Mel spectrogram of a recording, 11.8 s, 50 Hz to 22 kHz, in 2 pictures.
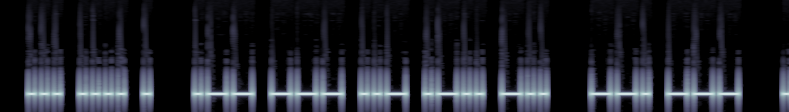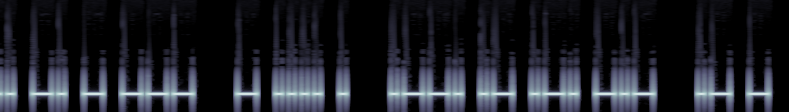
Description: Morse code, heard as a keyed tone, about 25 wpm, 700 Hz. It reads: SHE WOULD GO INTO THE PARK AT
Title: Sentences from Top 1300 Words 25wpm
